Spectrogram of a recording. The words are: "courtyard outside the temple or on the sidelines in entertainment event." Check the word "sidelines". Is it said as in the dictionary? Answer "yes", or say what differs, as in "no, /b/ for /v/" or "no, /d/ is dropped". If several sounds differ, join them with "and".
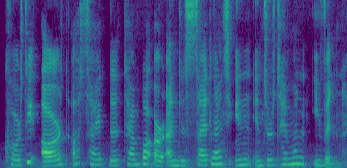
no, /s/ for /z/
